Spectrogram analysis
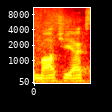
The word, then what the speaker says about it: Machi: was so hard for machiax to actually execute any of this um i'm sorry i shouldn't pronounce the x machi e sports uh to execute silent right yeah yeah the x is silent this hasn't been the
